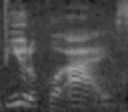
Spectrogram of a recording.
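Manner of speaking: usual speaking voice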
